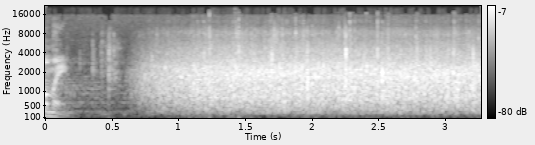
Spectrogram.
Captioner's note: applause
